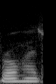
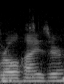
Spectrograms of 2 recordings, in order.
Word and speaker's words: Rolheiser: I think it's pronounced Rollheiser. Rolheiser.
